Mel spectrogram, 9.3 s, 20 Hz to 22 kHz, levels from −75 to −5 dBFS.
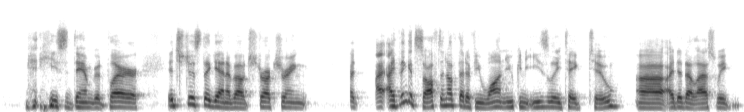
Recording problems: none

